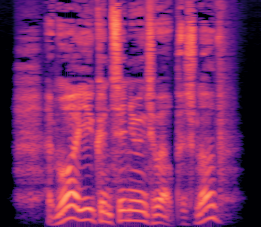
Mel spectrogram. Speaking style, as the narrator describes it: She sighs

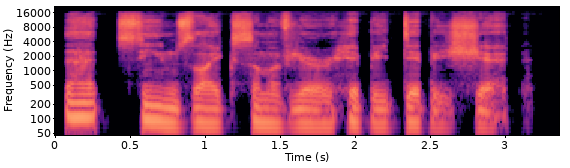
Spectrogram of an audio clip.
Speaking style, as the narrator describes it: I mutter

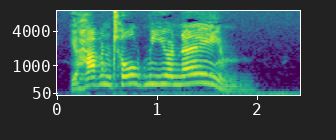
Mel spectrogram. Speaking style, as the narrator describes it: yelled the man

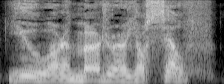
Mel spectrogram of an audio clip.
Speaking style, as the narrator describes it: the red-robed Garrosh snarled

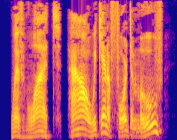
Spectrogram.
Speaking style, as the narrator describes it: he hissed

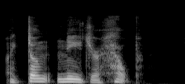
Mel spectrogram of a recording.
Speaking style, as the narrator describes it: she said through gritted teeth

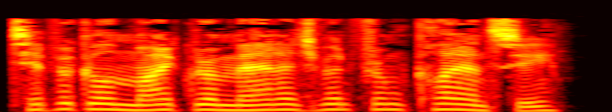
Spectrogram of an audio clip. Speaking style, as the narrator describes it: she muttered

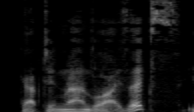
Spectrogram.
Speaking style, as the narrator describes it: he said in acknowledgement rather coldly

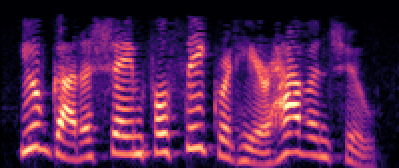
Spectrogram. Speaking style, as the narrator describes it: She yelled

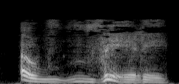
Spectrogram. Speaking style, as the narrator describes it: she sputtered, going rather red

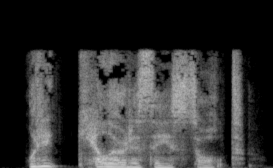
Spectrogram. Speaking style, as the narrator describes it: Walter hissed

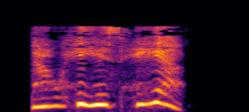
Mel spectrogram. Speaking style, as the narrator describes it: I exclaimed

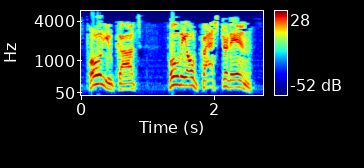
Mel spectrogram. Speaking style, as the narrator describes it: she screams

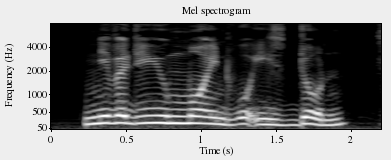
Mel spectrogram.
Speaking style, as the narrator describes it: said Dagley more fiercely

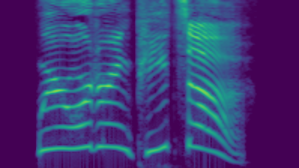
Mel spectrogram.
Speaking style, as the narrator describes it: Ro cried

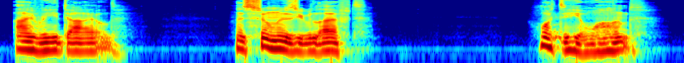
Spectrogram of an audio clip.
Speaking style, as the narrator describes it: Her voice sank into a dreary drone of despond

